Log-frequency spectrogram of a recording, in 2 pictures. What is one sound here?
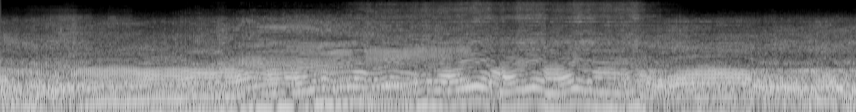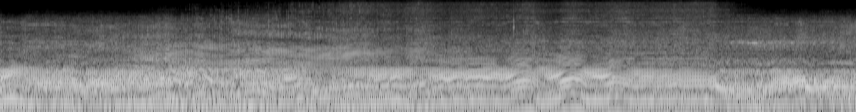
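A dirt bike engine revs loudly up close, rising and falling as it shifts.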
